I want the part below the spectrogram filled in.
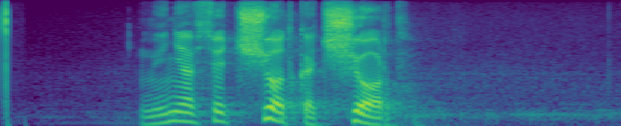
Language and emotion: Russian, angry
